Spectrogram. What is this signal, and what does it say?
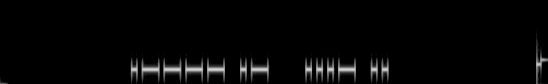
Morse code, heard as a keyed tone, about 22 wpm, 700 Hz. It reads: 1A VI
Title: Field Day Exchanges Encore - 22wpm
